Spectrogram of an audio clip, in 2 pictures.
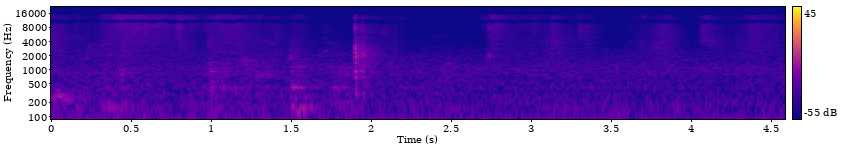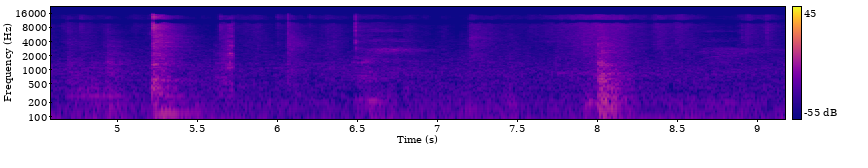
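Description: A large plastic water jug thumps and knocks as a man handles it.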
